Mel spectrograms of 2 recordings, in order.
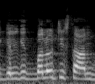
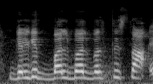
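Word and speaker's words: Gilgit-Baltistan: बहुत से लोगों को यहाँ पर इवन सही से प्रोनाउंसिएशन भी नहीं आती, गिलगित बलोचिस्तान बोल देते हैं, गिलगित बल्तिस्तान, इस तरह से भी जो है ना वो बोले जाते हैं यहाँ पर।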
